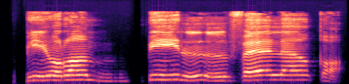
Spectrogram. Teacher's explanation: Kalau huruf qaf dia ada satu sifat yang bukan semua huruf lain ada. Yang namanya qalqalah. Iaitu sifat memantul. Itu bila sampai huruf qaf boleh dipantul.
